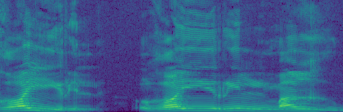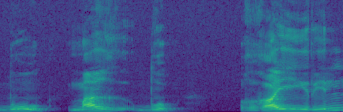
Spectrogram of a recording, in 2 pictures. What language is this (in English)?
Malay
